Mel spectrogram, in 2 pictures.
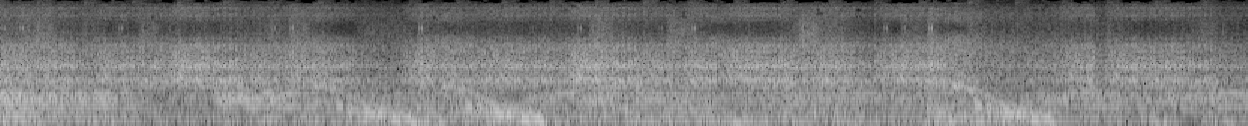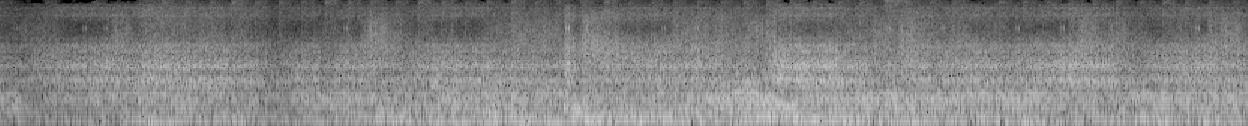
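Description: Fireballs whoosh and explode over and over in a chaotic battle.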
